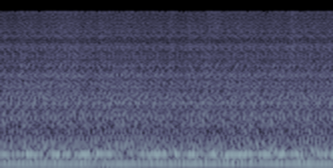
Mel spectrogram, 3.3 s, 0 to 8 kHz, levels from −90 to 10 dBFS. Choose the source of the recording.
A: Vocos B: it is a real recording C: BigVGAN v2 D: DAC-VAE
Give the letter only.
D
